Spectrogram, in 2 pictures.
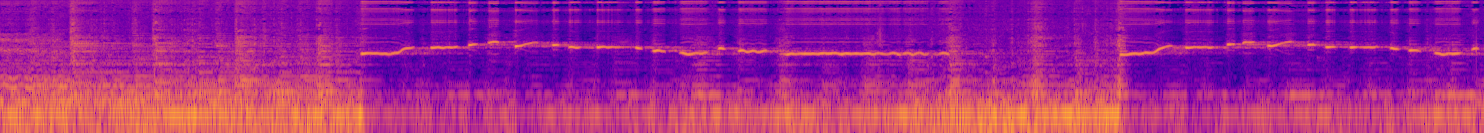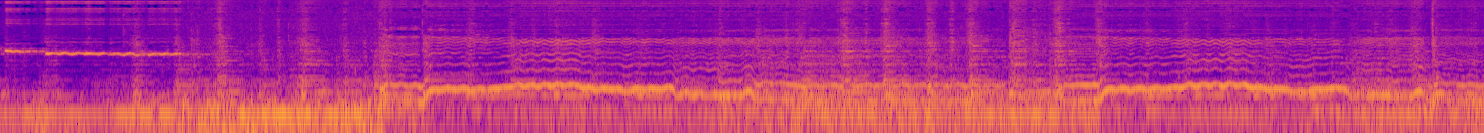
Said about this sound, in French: Sifflé vers la fin, et je crois me souvenir que c'était utilisé lors de certaines émissions de radio, parce que déjà c'était la musique était un signe de ralliement, et les brouilleurs de radio ne pouvaient pas couvrir le sifflet, justement.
